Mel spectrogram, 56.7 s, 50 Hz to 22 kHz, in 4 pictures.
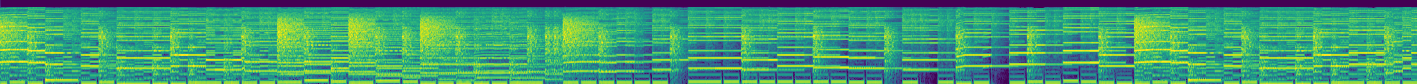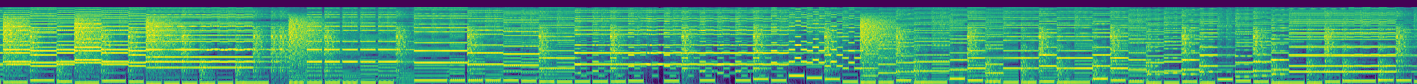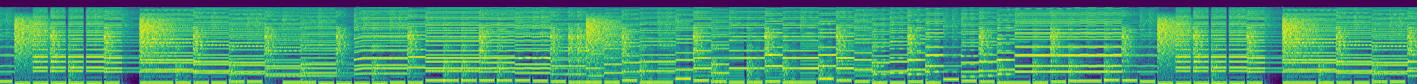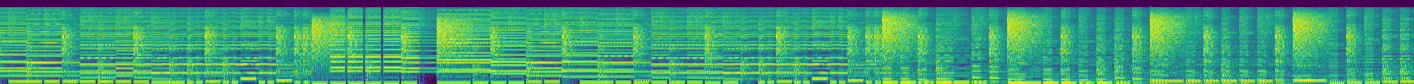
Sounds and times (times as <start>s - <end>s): Music: 0.0s - 56.6s.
